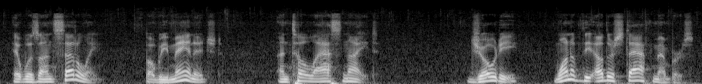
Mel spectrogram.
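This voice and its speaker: Calm man narrating a horror story. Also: on the high side.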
